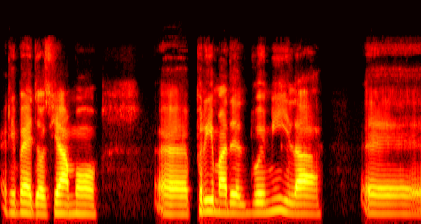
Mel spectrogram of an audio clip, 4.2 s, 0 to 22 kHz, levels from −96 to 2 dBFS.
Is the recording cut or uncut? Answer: uncut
